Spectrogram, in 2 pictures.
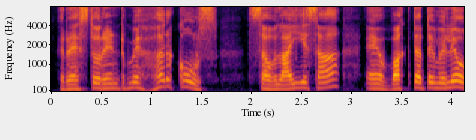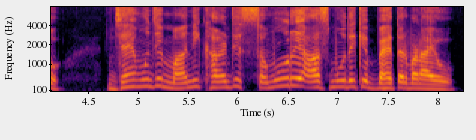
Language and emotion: Sindhi, happy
